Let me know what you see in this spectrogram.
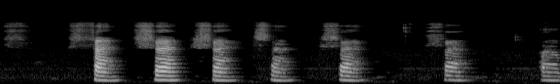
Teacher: Huruf tha keluar dari ujung lisan yang bertemu dengan ujung gigi seri atas. Dan hampir keluar gitu si lisannya, ujung lisannya tuh.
